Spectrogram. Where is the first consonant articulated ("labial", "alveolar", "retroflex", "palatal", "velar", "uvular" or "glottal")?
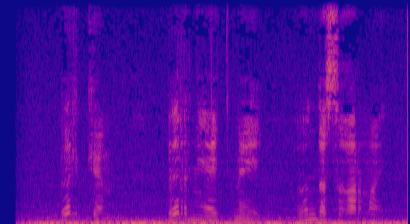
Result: labial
